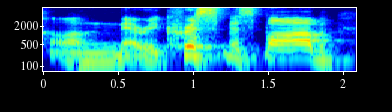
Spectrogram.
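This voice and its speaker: A man voicing a kindly reformed old miser, playfully gruff and giddy, in a stammering, halting way. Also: fairly high pitch, heavily acted. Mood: overjoyed.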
